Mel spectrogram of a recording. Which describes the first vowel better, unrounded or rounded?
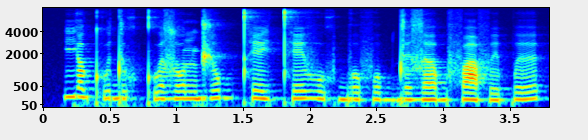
unrounded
